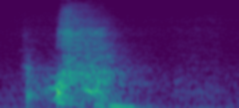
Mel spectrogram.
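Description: A single sneeze: one sharp, breathy burst that swells and fades within about half a second, loud and alone with no talk.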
